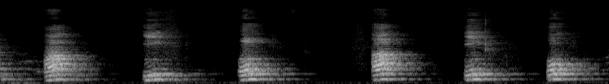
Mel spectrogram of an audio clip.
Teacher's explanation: seakan-akan mengucapkan huruf, hampir mengucapkan huruf ain, padahal tidak ada ain sama sekali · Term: bunyi yang keliru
